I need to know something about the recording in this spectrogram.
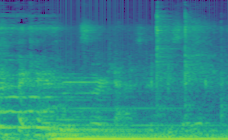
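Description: Closing chord of a live piano and acoustic guitar duet, with a low note held from about half a second in as the singing ends.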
